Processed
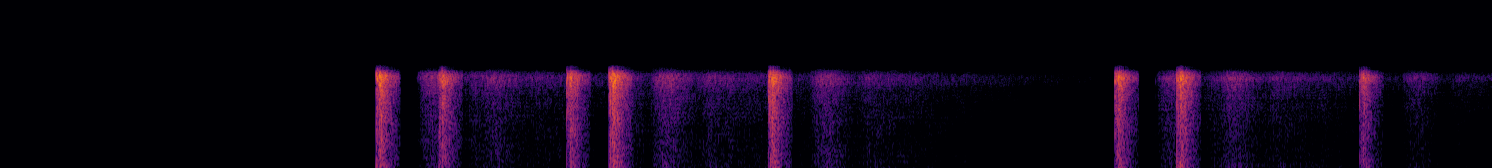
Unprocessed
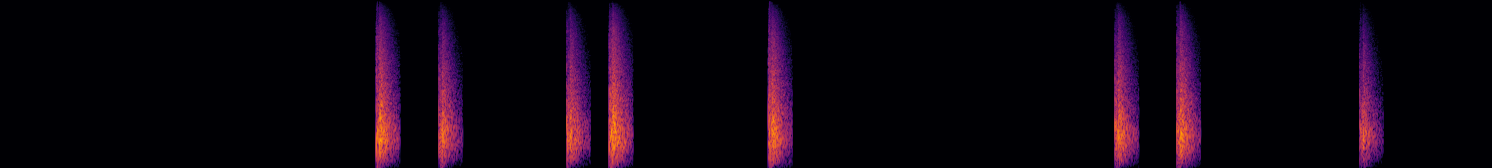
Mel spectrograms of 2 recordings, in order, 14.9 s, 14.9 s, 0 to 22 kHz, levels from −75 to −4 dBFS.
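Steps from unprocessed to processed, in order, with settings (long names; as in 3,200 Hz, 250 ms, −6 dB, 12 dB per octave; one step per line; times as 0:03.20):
voice inversion scrambler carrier 4,000 Hz
feedback delay with all-pass diffusion 550 ms, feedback 54%, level −16 dB
ring modulation 73 Hz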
